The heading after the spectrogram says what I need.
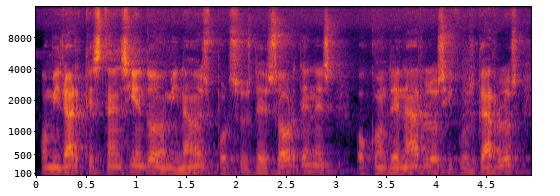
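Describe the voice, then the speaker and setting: A man, a priest, celebrating Mass and preaching a homily in slow, measured phrases, heard with an echoey church reverb. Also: medium pitch, steady tone, a little mellow. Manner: slow, measured preaching with long pauses, rising in intensity.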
